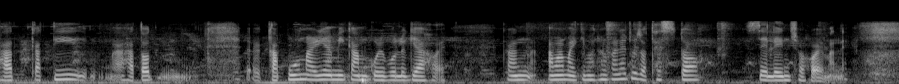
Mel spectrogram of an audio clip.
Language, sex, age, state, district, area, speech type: Assamese, female, 18-30, Assam, Lakhimpur, urban, spontaneous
